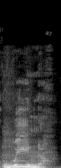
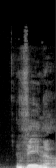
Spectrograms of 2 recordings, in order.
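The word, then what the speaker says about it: Wien: Wiener. – We were in Wiener. Is that how you're supposed to pronounce it? – Wiener, I think. As in Wiener Schnitzel.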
